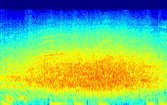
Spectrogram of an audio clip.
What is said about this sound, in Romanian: Aplauze!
